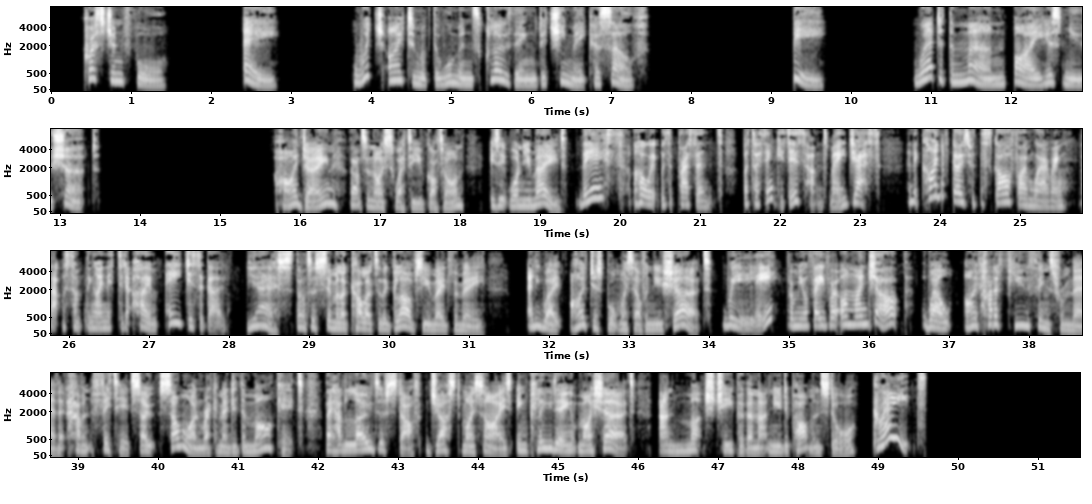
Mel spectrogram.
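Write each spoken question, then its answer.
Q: Which item of the woman's clothing did she make herself?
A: the scarf

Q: Where did the man buy his new shirt?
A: The Market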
